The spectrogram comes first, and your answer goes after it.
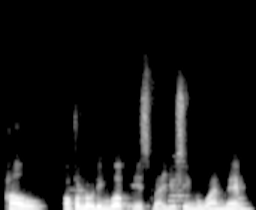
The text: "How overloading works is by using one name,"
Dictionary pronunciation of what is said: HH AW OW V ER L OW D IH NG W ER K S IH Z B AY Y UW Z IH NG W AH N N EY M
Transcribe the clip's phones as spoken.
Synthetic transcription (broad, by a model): HH AW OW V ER L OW D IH NG W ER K IH S B AY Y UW S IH NG W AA N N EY M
